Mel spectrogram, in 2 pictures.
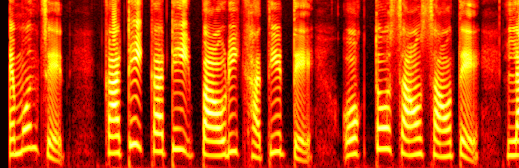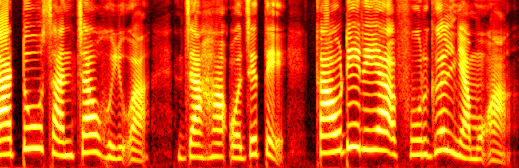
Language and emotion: Santali, neutral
